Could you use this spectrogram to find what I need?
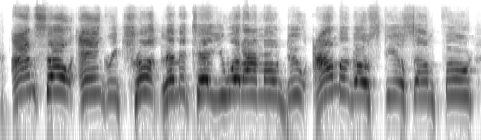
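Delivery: high, loud parody of an angry rant; hammed-up fury in a squeaky voice; mock anger. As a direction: mockingly rage in a high put-on voice. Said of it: "doesn't seem like she's that upset".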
